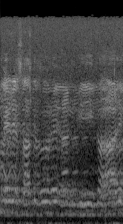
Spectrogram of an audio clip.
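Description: Sikh devotional hymn singing (kirtan) in a quieter stretch between sung lines: steady held tones carry on under faint, wavering chanting voices.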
